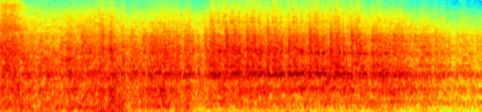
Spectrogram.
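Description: A fire engine's large diesel engine starts and rumbles loudly, shifting after a couple of seconds into a steady, rough idle with a dense mechanical clatter and no voices.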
